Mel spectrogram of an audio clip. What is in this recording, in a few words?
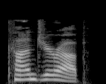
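"conjure up", British English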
